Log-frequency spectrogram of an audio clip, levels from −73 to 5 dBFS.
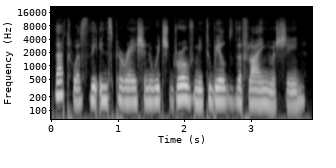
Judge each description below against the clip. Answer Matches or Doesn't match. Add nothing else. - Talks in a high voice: Doesn't match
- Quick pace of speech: Doesn't match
